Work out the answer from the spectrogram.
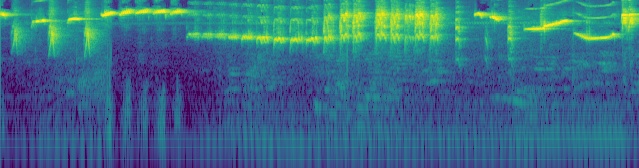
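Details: Tledekan gunung from Java during pairing, praised as melodious: chips and a sustained whistle, then a dense buzzy trill beneath bright swooping whistles, ending in lively rising and falling notes.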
